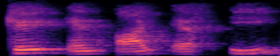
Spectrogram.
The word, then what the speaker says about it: knife: In that case, if we take the word knife, as we pronounce it, we do not pronounce the K that precedes the sounding of the word. In other ways, it's K-N-I-F-E, the way you write it down, but you pronounce knife.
